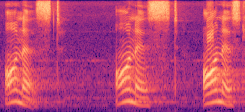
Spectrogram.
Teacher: We are not pronouncing the H here.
